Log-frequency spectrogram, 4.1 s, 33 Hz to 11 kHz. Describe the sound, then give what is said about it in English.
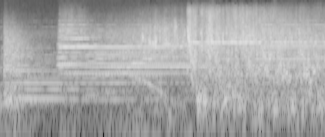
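A missile detonating with powerful blasts: a sudden loud booming burst, then a second, harsher blast about one and a half seconds later, both trailing into a sustained, rumbling roar. “When the missile explodes, we're shown the Jupiter 2 being violently buffeted by powerful blasts from the weapon's detonation.”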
